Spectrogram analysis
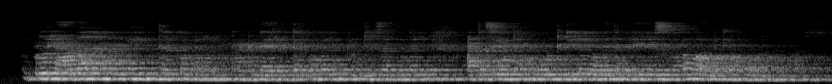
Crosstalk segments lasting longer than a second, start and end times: none

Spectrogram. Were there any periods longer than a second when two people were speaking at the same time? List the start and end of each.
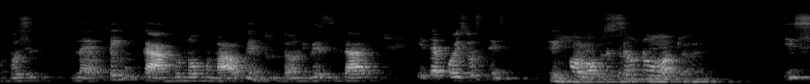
5.5-6.8

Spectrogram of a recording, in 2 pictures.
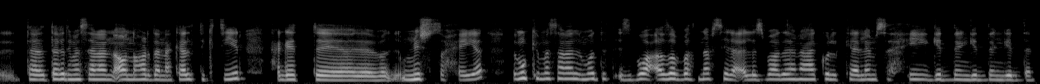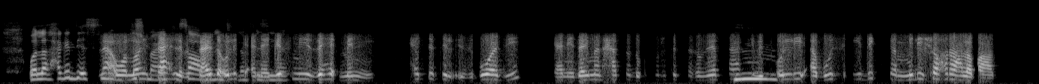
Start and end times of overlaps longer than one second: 11.4-13.3

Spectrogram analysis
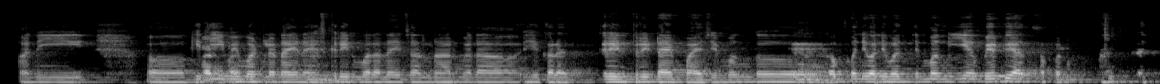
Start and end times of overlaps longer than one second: none

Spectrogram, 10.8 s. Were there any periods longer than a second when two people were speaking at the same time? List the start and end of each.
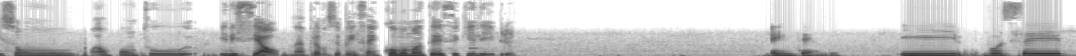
none

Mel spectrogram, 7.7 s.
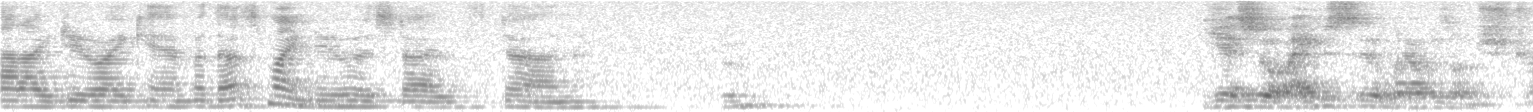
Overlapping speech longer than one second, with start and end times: none

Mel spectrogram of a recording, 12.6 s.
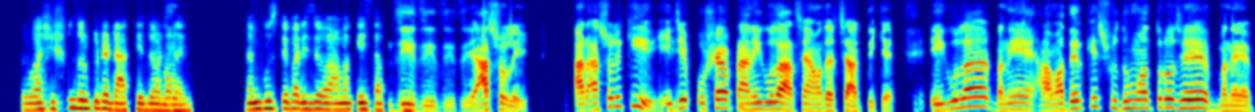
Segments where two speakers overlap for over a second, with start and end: none

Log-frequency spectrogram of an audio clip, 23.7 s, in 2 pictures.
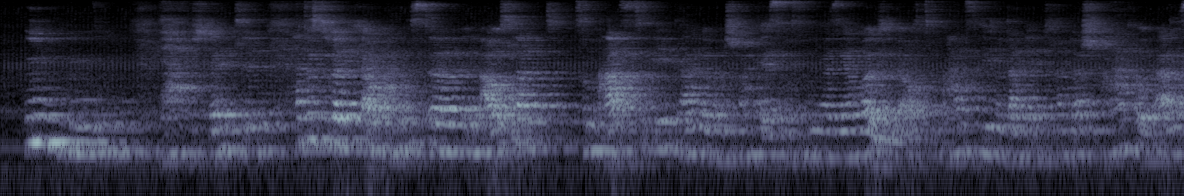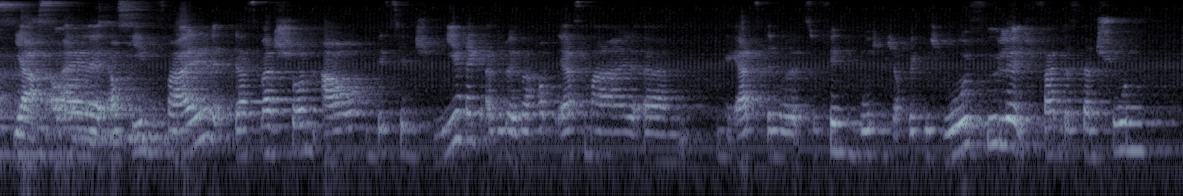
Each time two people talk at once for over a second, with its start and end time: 12.0-13.3

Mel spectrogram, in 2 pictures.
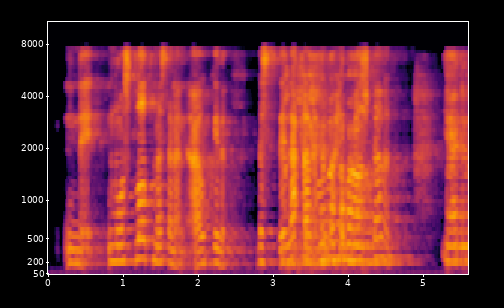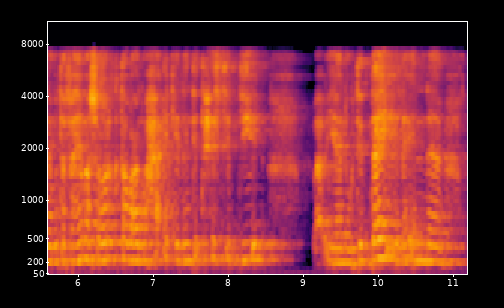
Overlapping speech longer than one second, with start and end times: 3.1-4.4

